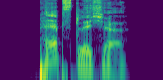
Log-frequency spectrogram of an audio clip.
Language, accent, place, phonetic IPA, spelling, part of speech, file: German, Germany, Berlin, [ˈpɛːpstlɪçə], päpstliche, adjective, De-päpstliche.ogg
- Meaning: inflection of päpstlich: 1. strong/mixed nominative/accusative feminine singular 2. strong nominative/accusative plural 3. weak nominative all-gender singular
